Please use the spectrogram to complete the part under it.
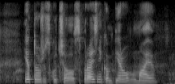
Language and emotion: Russian, neutral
